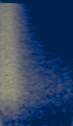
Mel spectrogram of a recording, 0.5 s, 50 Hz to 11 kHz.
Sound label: Korg KPR-77, drum machine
